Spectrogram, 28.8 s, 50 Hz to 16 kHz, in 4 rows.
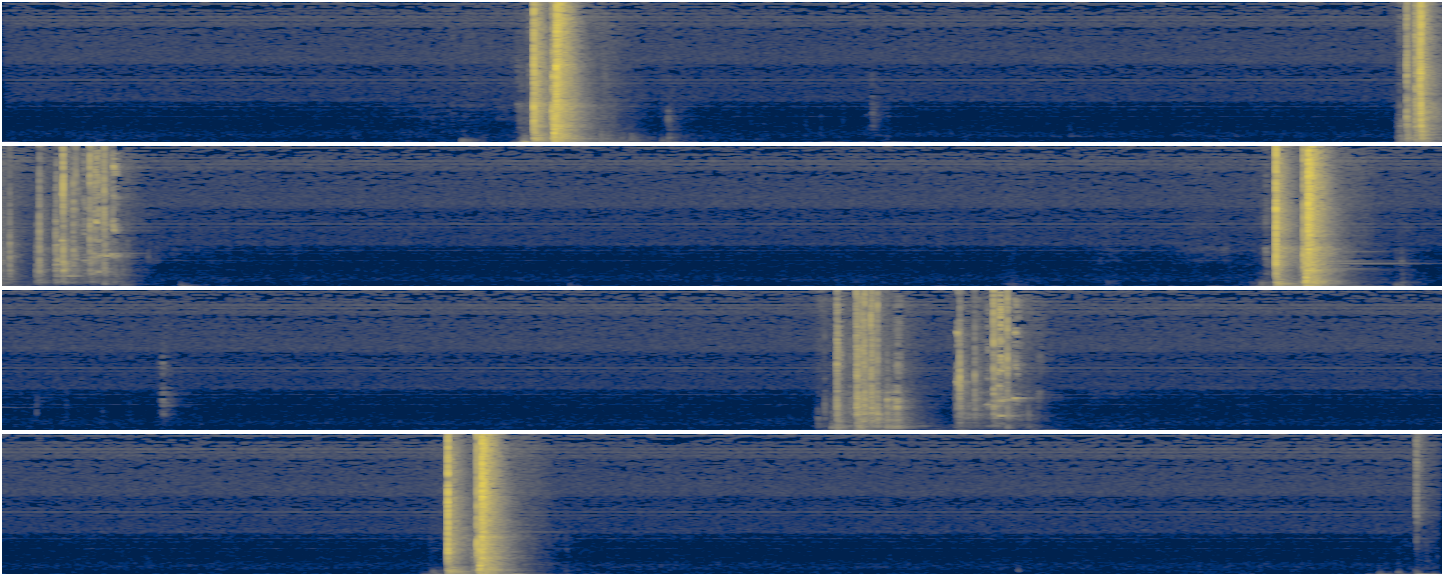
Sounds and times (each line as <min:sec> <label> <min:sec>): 0:02.6 opening and closing door 0:03.1
0:02.6 slam 0:03.1
0:13.5 opening and closing door 0:14.0
0:18.5 opening and closing door 0:19.6
0:23.8 opening and closing door 0:24.3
